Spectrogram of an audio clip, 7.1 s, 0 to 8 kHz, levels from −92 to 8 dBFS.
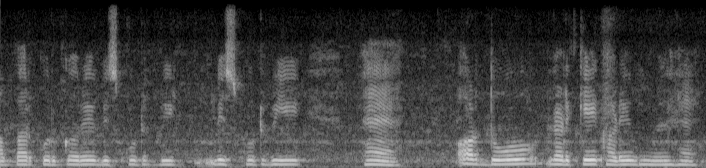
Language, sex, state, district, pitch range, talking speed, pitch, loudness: Hindi, female, Uttar Pradesh, Shamli, 185-200 Hz, 110 wpm, 190 Hz, -18 LUFS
